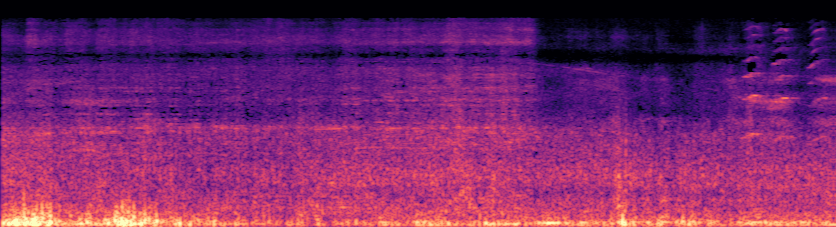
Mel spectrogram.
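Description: Low outdoor background rumble, heaviest in the first second and a half and then steadier, with a few faint higher chirps near the end.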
